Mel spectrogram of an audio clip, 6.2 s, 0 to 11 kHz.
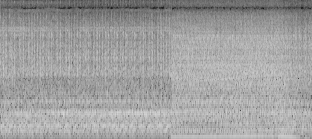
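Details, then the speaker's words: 1973 Jeep CJ5, sat 16 years, running on electric fuel pump: light even putter at steady idle like a small tractor, some extra hum partway; no knock, gauge up to 40. "Well, there she is. What in the world? Sounds like a little tractor motor."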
